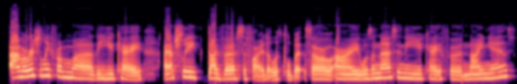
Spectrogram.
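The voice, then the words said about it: British accent. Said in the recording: “people can probably surmise by your accent that you are not originally from Japan”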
